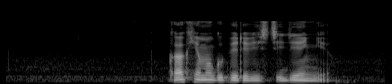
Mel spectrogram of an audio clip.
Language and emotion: Russian, neutral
